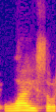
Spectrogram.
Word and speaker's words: Wiseau: y ya lo busqué, Wiseau, porque no sabía cómo se pronuncia, Tommy Wiseau, y cómo él ideó esta película.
